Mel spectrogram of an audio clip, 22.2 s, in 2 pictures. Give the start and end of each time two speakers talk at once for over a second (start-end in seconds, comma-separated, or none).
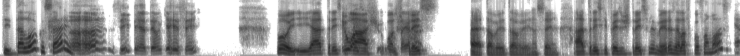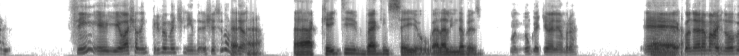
5.1-6.4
